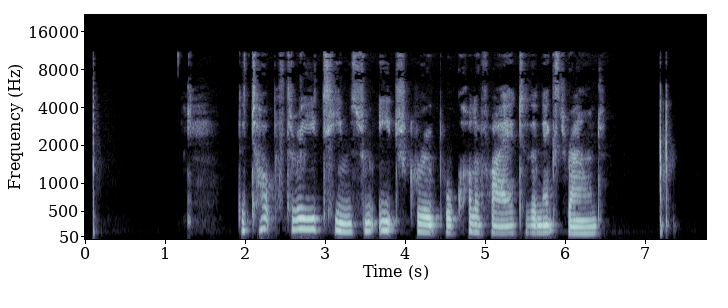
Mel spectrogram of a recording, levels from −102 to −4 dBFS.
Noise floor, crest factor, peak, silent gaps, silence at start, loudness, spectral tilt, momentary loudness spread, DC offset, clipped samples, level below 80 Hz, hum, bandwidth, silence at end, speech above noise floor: under -90 dBFS; 20 dB; -12 dBFS; none; 1.3 s; -31 LUFS; -5 dB/octave; 16 LU; under 0.1%; under 0.1%; -76 dBFS; none; 11.5 kHz; 0.45 s; over 60 dB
